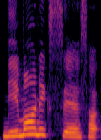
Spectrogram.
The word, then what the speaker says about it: mnemonics: 이게 무슨 얘기냐면 mnemonics에서 M이 silent 묵음 처리됐다라는 얘기입니다.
